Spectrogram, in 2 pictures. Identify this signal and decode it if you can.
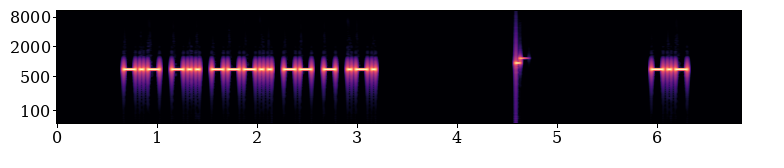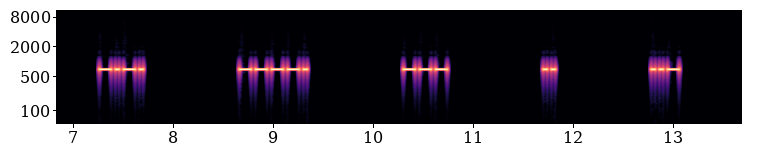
Morse code, heard as a keyed tone, about 30 wpm, spaced as for 13 wpm, 700 Hz. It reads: KD8MTR KC9OIU
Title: USA Call Signs - 6 Characters - 8x Character Spacing - 30wpm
